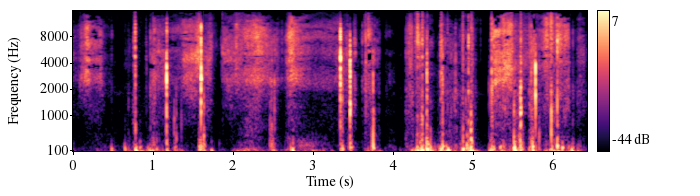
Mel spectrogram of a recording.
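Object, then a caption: Polymer banknote. A plastic polymer £20 banknote is held in both hands, folded and flexed, then tapped and scratched with long nails. Irregular dull thumps and crisp crinkling crackles come in clustered bursts, with brief bright scratchy hiss between them.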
